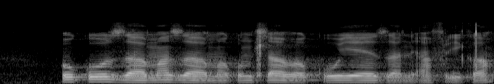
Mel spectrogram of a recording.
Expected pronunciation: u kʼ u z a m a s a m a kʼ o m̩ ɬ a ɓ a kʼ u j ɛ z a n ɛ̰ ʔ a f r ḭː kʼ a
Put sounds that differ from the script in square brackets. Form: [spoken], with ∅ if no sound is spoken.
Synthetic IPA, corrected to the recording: u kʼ u z a m a [z] a m a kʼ o m̩ ɬ a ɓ a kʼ u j ɛ z a n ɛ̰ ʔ a f r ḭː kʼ a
